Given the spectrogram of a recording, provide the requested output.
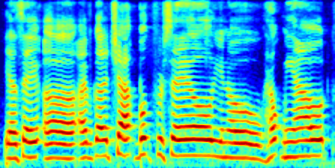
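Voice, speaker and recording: A woman's voice: on the high side, flat delivery, a little slow, a little mellow, clean tone. A woman hosting a coffee shop open mic, chatting loosely and joking with the room. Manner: joking, loose, laughs easily. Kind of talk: casual emcee banter.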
